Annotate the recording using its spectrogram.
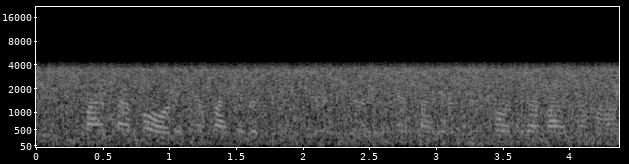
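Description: Steady static hiss on an air traffic control radio frequency, with faint, unintelligible speech from a weak transmission showing through it.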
